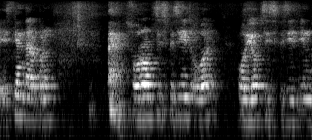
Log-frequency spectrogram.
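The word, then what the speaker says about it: Psoroptes: इसके एग्जाम्पल, इस एग्जाम्पल की बात करें तो सोरोप्स स्पीसीज, सोरोप्स स्पीसीज, पी यहाँ पे साइलेंट है, ध्यान रखना, इसलिए इसको सोरोप्स स्पीसीज के नाम से जाना जाता है।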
